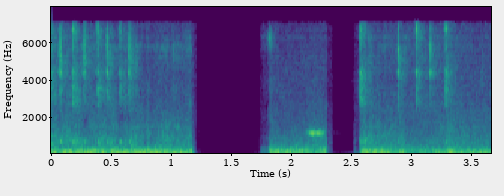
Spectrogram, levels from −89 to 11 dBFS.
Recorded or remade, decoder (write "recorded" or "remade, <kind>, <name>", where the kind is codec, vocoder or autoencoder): remade, vocoder, Vocos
